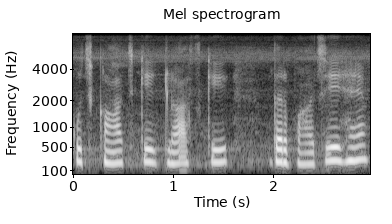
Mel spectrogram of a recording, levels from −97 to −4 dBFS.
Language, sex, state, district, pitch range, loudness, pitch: Hindi, female, Odisha, Sambalpur, 215-250 Hz, -18 LUFS, 230 Hz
